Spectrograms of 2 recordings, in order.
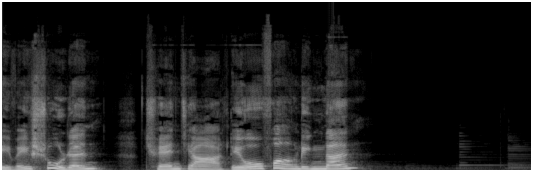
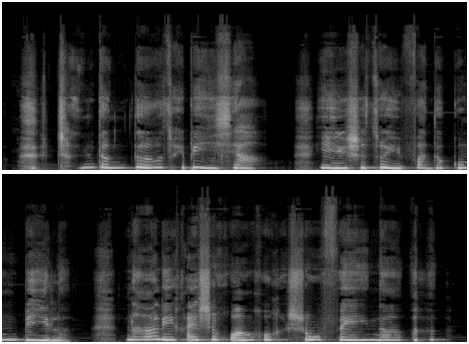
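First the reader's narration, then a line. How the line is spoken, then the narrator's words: Weeping. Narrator (Chinese): 王氏……泪水刷刷直流，哭道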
